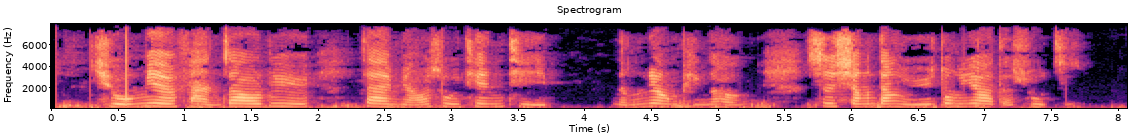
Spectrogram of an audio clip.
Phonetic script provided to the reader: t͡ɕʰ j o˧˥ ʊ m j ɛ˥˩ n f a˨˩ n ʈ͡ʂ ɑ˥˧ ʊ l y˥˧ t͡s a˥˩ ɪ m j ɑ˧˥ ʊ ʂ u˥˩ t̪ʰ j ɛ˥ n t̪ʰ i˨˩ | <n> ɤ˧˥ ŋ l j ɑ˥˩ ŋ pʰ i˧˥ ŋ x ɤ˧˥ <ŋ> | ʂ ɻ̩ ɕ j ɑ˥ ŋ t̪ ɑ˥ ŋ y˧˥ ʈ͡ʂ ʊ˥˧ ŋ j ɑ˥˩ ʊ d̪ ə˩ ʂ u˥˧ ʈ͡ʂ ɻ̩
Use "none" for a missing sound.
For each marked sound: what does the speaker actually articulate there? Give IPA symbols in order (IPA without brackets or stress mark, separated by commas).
n, ŋ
